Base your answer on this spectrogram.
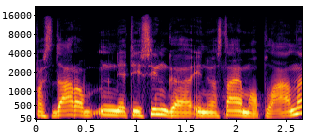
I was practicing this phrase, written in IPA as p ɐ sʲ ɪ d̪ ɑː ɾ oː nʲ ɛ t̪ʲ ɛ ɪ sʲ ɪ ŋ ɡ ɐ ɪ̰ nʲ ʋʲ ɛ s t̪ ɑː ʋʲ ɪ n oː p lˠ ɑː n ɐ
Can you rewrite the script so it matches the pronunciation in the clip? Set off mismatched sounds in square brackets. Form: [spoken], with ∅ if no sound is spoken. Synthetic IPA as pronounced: p ɐ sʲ ɪ d̪ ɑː ɾ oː nʲ ɛ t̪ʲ ɛ ɪ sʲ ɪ ŋ ɡ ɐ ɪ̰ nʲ ʋʲ ɛ s t̪ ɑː ʋʲ ɪ [m] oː p lˠ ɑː n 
